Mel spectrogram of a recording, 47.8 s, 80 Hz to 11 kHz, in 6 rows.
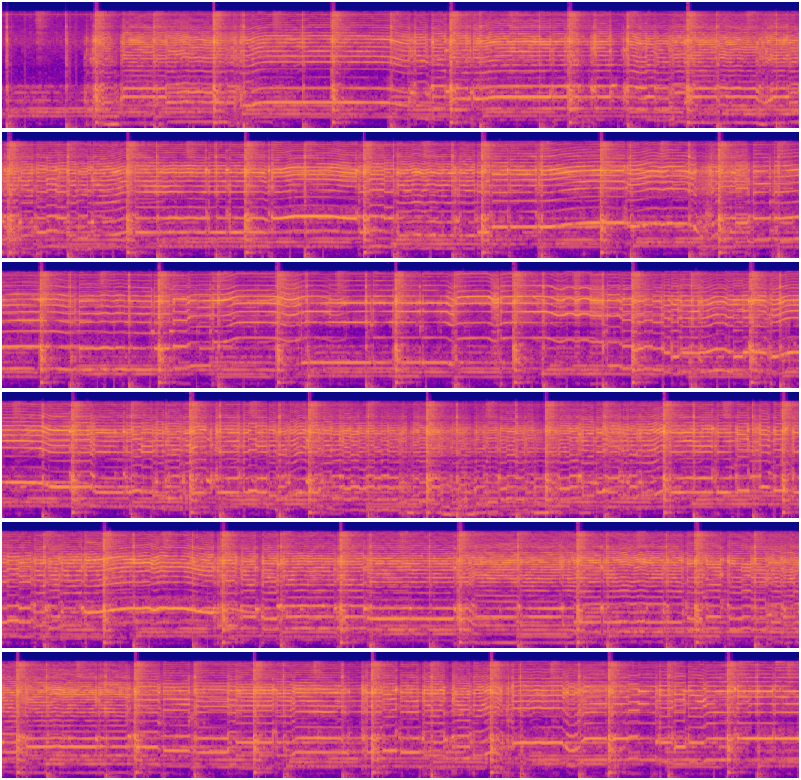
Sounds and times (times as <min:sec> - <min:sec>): Electric guitar: 0:00.0 - 0:47.8
Strum: 0:19.7 - 0:47.8.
